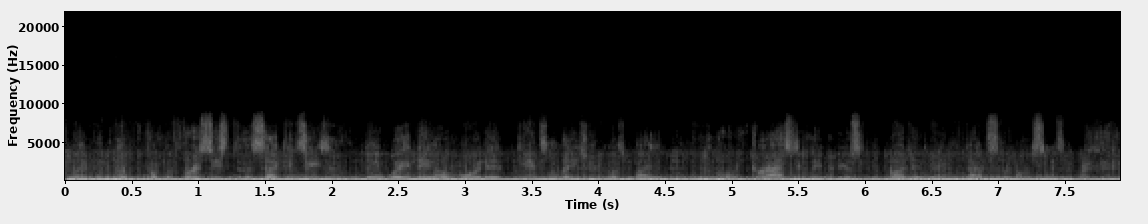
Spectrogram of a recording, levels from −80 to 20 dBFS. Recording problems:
garbled, watery; badly; nothing above 7.5 kHz
wind noise on the microphone; heavy; 3 dB above the speech
uneven, jittery; strongly; from 0.5 to 5.5 s

